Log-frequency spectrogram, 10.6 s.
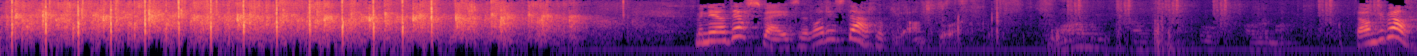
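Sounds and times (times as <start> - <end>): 
applause: 0.0 - 4.6
speech: 5.3 - 8.3, 10.2 - 10.6.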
